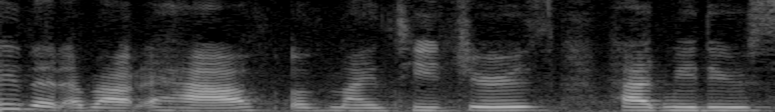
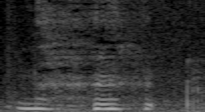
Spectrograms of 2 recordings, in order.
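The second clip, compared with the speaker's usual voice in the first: a soft high giggle; embarrassed little laugh; shy laugh; 6 semitones higher, 3 dB quieter than usual. Real, not acted. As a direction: laugh it off, relieved. Shy laugh after Spanish.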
